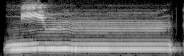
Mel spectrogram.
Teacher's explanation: So keep the sound in your nose for a longer time. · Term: iqlab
